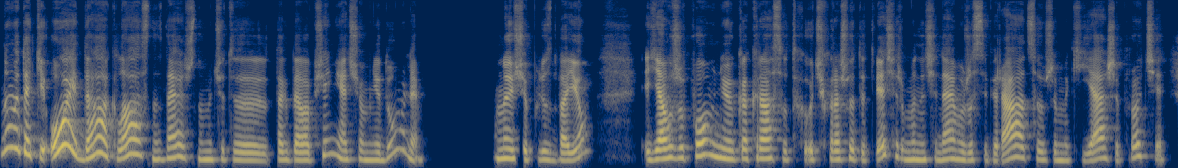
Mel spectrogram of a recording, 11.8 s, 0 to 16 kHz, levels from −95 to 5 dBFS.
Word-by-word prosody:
Ну, 440 +5 0
мы 420 - +2
такие: 325 +5 +2
"Ой, - - +8
да, 335 -3 +4
классно", 235 -2 +1
знаешь, 230 +4 0
но 190 - -4
мы 190 0 -1
чё-то, 190 -1 -8
э, 170 -2 -1
тогда 180 -1 0
вообще 175 - -2
ни 275 -9 -3
о 190 - 0
чём 190 -1 -7
не 175 -1 -2
думали. 395 - -6 0.7
Ну, 210 0 -1
ещё 210 -2 0
плюс 185 -1 -4
вдвоём. 170 - -1 0.5
Я 200 +3 +5
уже 225 -1 0
помню 245 -5 +2
как 210 +2 -3
раз 210 0 +2
вот 185 +1 -11
хо - - -11
очень 190 0 -5
хорошо 190 +1 -2
этот 170 -2 -11
вечер: 255 -6 -2
мы 185 0 -1
начинаем 185 +2 -2
уже 175 -1 -4
собираться, 195 +5 0
уже 180 -1 -8
макияж 170 +5 -3
и - - -10
прочее. 260 +2 -5
200 Hz, 210 wpm, -22 LUFS, 180-240 Hz, 0.7 s, Ой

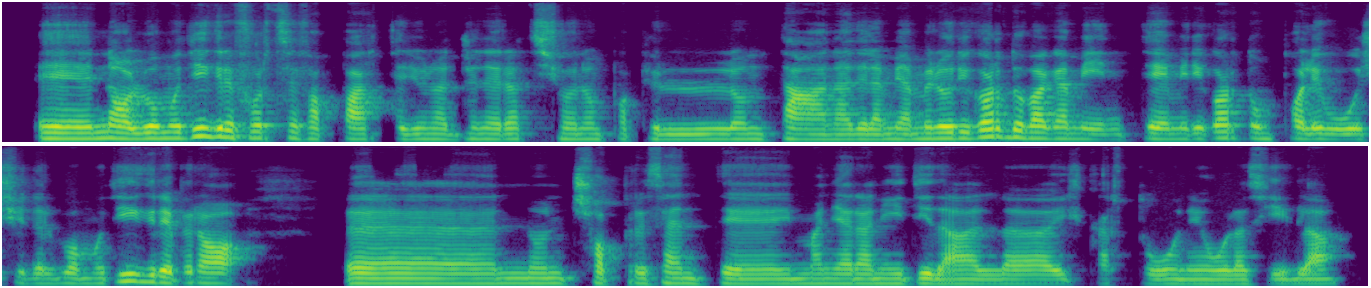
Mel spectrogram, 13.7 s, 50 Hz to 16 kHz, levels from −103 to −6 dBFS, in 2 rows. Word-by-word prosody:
Ehm, 150 0 +5
no, 155 -3 +5
"L'Uomo 155 +2 +6
Tigre" 205 +1 +5
forse 165 0 -3
fa 140 -2 -4
parte 135 -1 -2
di 135 - -4
una 135 -1 -5
generazione 140 +1 -5
un 135 - -7
po' - - -13
più 140 - -7
lontana 135 0 -1
della 130 0 0
mia. 135 -1 -2
Me 145 +1 -1
lo 155 - +8
ricordo 185 +4 +4
vagamente, 140 -3 0
mi 140 - -4
ricordo 165 +3 0
un 145 - -4
po' 150 - -4
le 140 - +3
voci 135 0 -1
dell'Uomo 130 0 -5
Tigre, 180 +1 +3
però, 135 -2 +2 0.5
ehm, 130 -1 0
non 130 0 -3
c'ho - - -2
presente 130 -2 -4
in 120 0 -2
maniera 125 0 -2
nitida 125 -1 0
il 120 0 -2
il 120 - -8
cartone 120 -1 -6
o 115 0 0
la 115 0 -1
sigla. - - -4
135 Hz, 185 wpm, -24 LUFS, 125-145 Hz, 0.5 s, lo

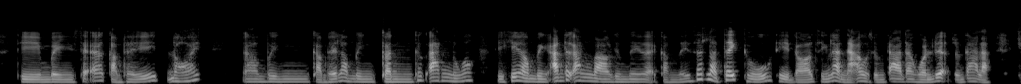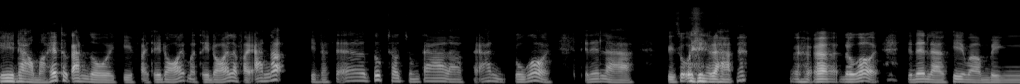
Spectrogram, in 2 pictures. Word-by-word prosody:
thì 115 -2 -1
mình 115 0 -1
sẽ 175 - 0
cảm 110 -2 0
thấy 120 - -2
đói, 150 +9 -3 0.4
à, 130 0 -4
mình 125 -1 -6
cảm 110 -1 -3
thấy 120 +1 +1
là 165 - -1
mình 125 -4 -5
cần 120 -1 0
thức 190 - -7
ăn, 170 0 +2
đúng 140 -1 -4
không? 185 +1 -4 0.2
Thì 125 - -4
khi 170 +8 0
mà 160 - +4
mình 130 -2 -2
ăn 165 - +7
thức - - +2
ăn 165 -3 +1
vào 125 -3 +2
thì 125 - -5
mình 120 0 -5
lại - - -3
cảm 110 0 -8
thấy 125 +4 -6
rất 235 +9 -2
là 215 - +4
thích 210 0 +4
thú 130 +3 -2
thì 135 -5 -2
đó 105 +1 0
chính 125 +2 -5
là - - +4
não 150 - +3
của 150 - -2
chúng 110 -1 -7
ta 135 +2 +3
đang 125 -1 -2
huấn 115 -1 0
luyện - - +3
chúng 110 - -6
ta 140 +3 -2
là 100 - +2 0.3
khi 150 0 +4
nào 135 -5 +2
mà 105 -1 -2
hết 180 +3 +5
thức - - 0
ăn 135 -3 +5
rồi 105 -3 0
thì 105 -1 -5
phải - - -4
thấy 110 +2 -2
đói 110 0 +1
mà 115 - -6
thấy 110 -1 -3
đói 110 0 +2
là - - +1
phải - - 0
ăn - - +1
á, - - +5 0.3
thì 115 - -7
nó 110 0 -9
sẽ 170 +2 -4
giúp 210 - +3
cho 145 -2 -3
chúng 125 -3 -9
ta 145 +1 -2
là 115 -2 -5
phải - - -7
ăn 150 -5 -7
đúng 115 0 -3
rồi, - - +3 0.4
thế - - -7
nên 130 +2 -3
là, 100 -5 -1 0.3
ví 115 - -1
dụ - - +2
như 145 -4 +6
là, 130 - +5 0.6
ờ, 120 - -3
ờ, 125 0 +6
đúng 120 0 +3
rồi, - - +5 0.3
thế 110 - -4
nên 125 +1 +5
là 105 -3 +2
khi 125 -2 +1
mà 110 -3 0
mình 105 0 -4
125 Hz, 280 wpm, -29 LUFS, 115-140 Hz, 0.6 s, ăn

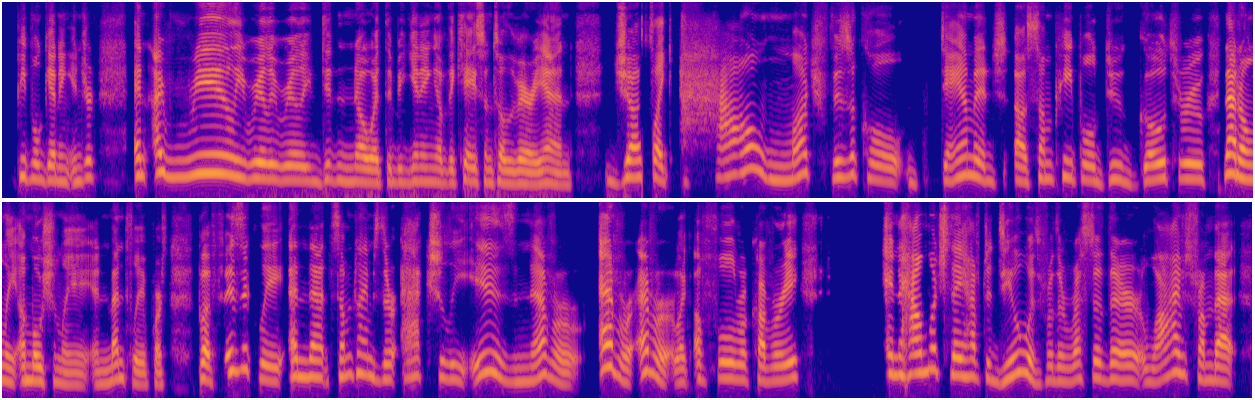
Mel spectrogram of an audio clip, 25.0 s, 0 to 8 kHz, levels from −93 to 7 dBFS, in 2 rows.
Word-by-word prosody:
people 200 -4 -3
getting 180 -4 0
injured, 205 +7 -4 0.4
and 235 0 +3
I 270 - +5
really, 245 0 +5
really, 195 -1 +3
really 180 -1 -2
didn't 175 +1 -7
know 165 -2 +3
at 150 -1 0
the 165 - -6
beginning 165 +1 -4
of 150 - -4
the 150 - -1
case 165 -1 0
until 150 -1 -2
the 145 - -3
very 145 -1 +3
end, 135 -4 0 0.4
just, 215 +7 +2
like, - - +2
how 255 +8 -2
much 195 +6 -4
physical 205 -6 -4 0.4
damage, 190 - -1
uh, 175 -2 +3
some 195 +5 -4
people 190 -4 -3
do 185 +4 -7
go 185 +3 +1
through- 200 -2 -1 0.2
not 260 -2 +10
only 190 -6 +3
emotionally 160 -6 -1
and 145 +2 -7
mentally, 180 -6 -1
of 135 - -5
course- 130 0 -4 0.3
but 195 -3 +5
physically, 260 - 0
and 225 -1 +1
that 215 -7 +1
sometimes 240 -1 -3
there 190 0 -3
actually 215 -5 -3
is 240 - -1
never, 175 - -2 0.2
ever, 345 +2 +4
ever 265 -7 +2
like 160 0 -3
a 195 - -1
full 205 +3 -1
recovery 185 +2 +1 0.9
and 250 -1 +2
how 260 +2 +7
much 305 -1 0
they 240 -1 +4
have 225 -3 -2
to 200 - -5
deal 210 - -1
with 210 - 0
for 180 +3 -8
the 175 0 -5
rest 190 +5 -4
of 200 -3 -2
their 185 -2 +1
lives 245 - -1
from 185 -2 -4
that, 175 -3 +4
190 Hz, 170 wpm, -23 LUFS, 170-225 Hz, 0.9 s, not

